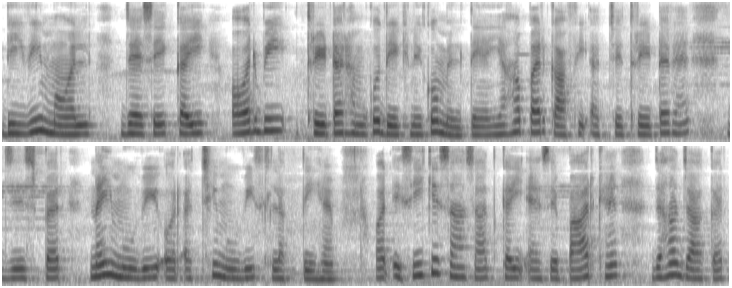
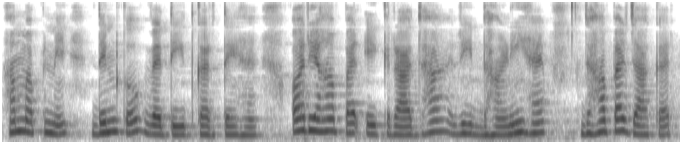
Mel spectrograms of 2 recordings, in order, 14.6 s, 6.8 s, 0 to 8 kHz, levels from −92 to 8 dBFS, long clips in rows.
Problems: constant background noise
